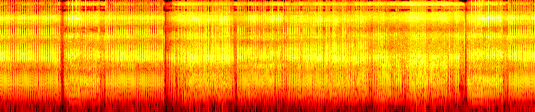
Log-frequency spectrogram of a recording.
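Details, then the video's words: Purring cat, a continuous coarse vibrating drone that stops briefly about every two seconds and then resumes at the same even strength, in an otherwise quiet setting. "Tiếng mèo kêu gừ gừ"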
